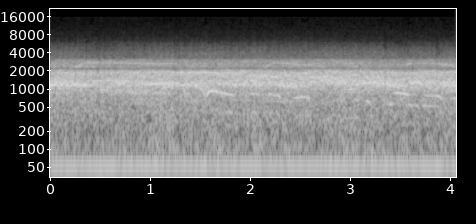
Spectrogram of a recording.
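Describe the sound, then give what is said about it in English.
Crowd yelling and cheering at an airport as a plane arrives and its passengers step off, a dense, continuous roar of many voices that stays loud and steady throughout, with a muffled, narrow tone and no clear individual words. “You can hear the yelling in the background. It's tremendous.”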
